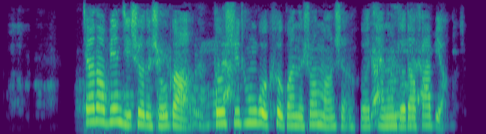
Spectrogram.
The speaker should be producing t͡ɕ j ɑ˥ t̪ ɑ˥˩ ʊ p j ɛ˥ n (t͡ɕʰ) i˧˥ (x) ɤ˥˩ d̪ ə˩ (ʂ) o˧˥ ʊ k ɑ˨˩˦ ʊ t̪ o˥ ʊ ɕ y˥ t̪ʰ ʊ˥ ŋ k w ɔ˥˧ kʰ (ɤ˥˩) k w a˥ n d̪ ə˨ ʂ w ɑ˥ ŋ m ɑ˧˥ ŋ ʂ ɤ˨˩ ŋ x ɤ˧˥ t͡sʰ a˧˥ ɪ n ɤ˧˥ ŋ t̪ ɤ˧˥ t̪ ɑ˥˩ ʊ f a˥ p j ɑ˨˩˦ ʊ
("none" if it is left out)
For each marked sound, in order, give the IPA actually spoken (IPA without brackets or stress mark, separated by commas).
t͡ɕ, ʂ, ʂ, ɤ˥˩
